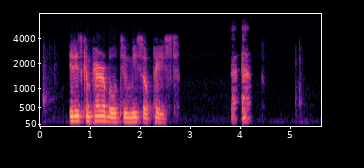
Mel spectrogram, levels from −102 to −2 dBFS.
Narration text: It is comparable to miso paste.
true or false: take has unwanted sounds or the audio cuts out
true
